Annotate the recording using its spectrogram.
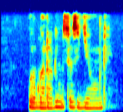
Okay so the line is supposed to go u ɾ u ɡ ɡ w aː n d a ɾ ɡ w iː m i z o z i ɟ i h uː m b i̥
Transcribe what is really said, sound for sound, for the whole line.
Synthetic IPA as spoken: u ɾ u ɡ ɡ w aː n d a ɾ ɡ w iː m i s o z i ɟ i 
